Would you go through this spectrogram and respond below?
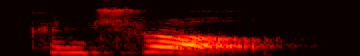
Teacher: second syllable is stressed the first oh is reduced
